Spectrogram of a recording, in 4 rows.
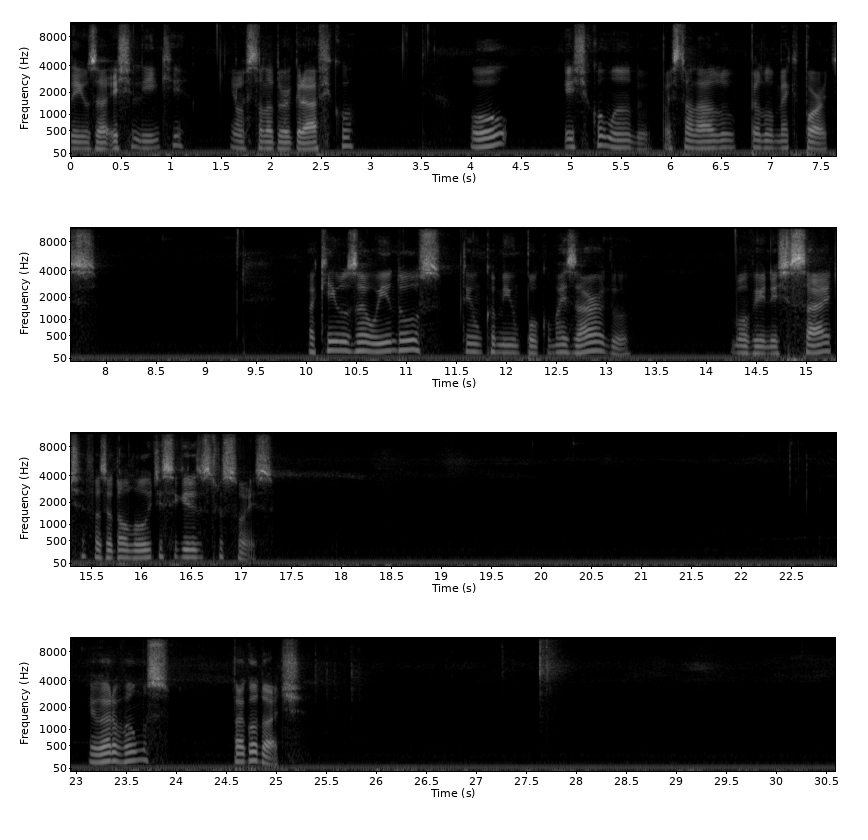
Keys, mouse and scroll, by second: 2.8-3.2 scroll down 2, 5.0-6.8 drag, 8.4 click, 9.3-10.3 scroll down 4, 10.6 scroll down 2, 12.8 click, 15.8 scroll down 2, 16.8 scroll up 2, 19.9 click, 22.4 click, 23.0 click, 25.2-26.3 typing, 27.0 Down, 28.1 Return, 30.3-30.5 drag.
